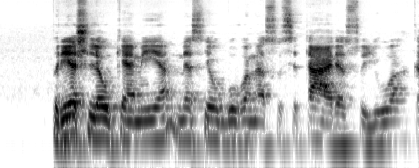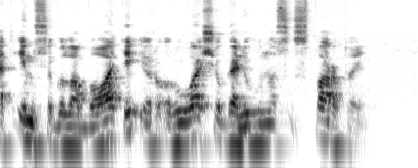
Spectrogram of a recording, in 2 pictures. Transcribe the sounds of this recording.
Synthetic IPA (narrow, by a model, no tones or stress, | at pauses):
pʲɾʲiɛʃʲlʲɛʊkʲæmʲejɛmʲɛsjɛʊbʊʋoːmʲɛsʊsʲɪt̪ɑːɾʲɛsʊjuɔkɐt̪ɪmʲsʲʊɡlˠɔboːt̪ʲɪʔɪɾɾuɔʃʲʊɡɐlʲuːnʊsːpɔɾt̪ʊj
